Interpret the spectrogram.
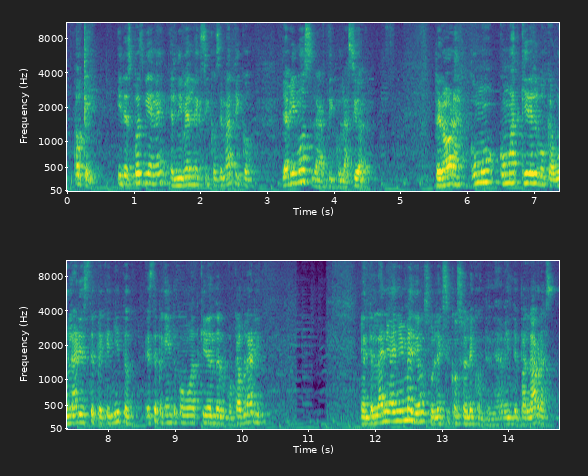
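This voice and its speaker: A man's voice: fairly high pitch, brisk, darkish tone, soft background music. A man giving a university lecture, often asking his students whether they follow him. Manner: checks understanding with frequent rhetorical questions. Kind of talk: classroom lecture. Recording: roomy, distant mic, faint background noise.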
